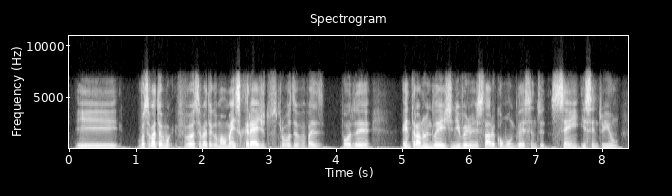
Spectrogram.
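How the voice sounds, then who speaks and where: A young man from Brazil talks to his viewers in a relaxed, rambling way, often stopping mid-sentence and starting over. His voice sits fairly high. The sound is dry and a little muffled, recorded indoors. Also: no room sound. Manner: rambling, many restarts and fillers. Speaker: vlogger. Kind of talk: casual advice monologue.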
